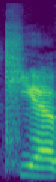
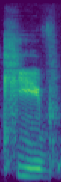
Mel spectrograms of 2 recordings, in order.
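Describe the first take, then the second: First: The city name is said the older way. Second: The city name is said the current way. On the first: This is how it was said in the past. The speaker calls it wrong. "when I was in college, it was Kiev" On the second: This is how it is said today. The speaker calls it right. "and now it's Kiev"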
